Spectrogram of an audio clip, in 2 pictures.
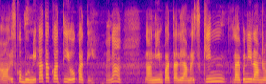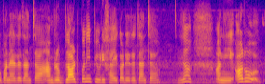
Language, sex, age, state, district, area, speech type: Nepali, female, 18-30, West Bengal, Kalimpong, rural, spontaneous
